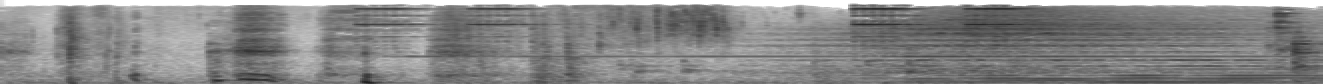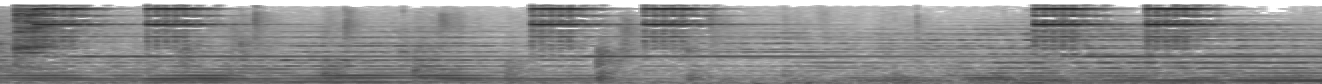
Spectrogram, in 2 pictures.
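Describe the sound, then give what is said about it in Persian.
A telephone bell rings inside a family home, bright metallic ringing bursts repeating over a steady tonal background and continuing throughout. “عزیزم برو گوشی رو بردار.”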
